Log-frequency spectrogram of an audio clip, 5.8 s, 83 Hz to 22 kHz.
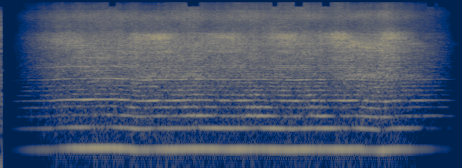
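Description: Steady power sander with a strong low hum and tonal whine works 180-grit paper over rock slider trim from a 1984 Jeep CJ7, running continuously and loud throughout with no talk.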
